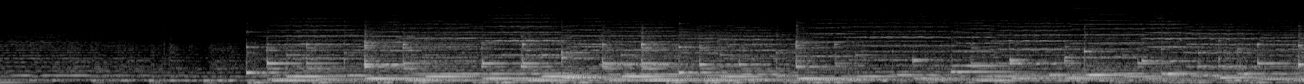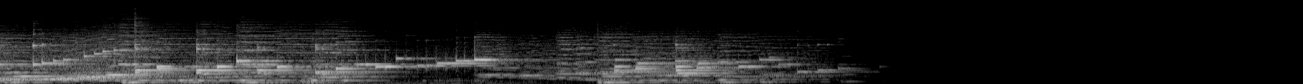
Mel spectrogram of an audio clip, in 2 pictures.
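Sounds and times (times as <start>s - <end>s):
marimba piece: 2.4s - 21.8s.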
